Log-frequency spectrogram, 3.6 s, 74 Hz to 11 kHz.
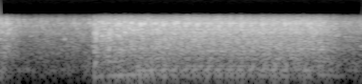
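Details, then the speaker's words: Engine with gold aftermarket rockers: light, quick top-end ticking about three per second at idle. Owner suspects a bad lifter on cylinder 7, since no oil is coming out there unlike the other cylinders; not confirmed. "kay guys I think I might have a bad lifter in my number seven if you look here on these gold and look on the ends of the inside the cylinder head here you can see oil is actually dripping down when you look back down here nothing it's not bleeding out like the other ones are I think that's where my tick is coming from"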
